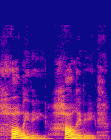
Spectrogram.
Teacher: Lembrando que holiday tem a sílaba tônica na primeira sílaba, holiday, holiday.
